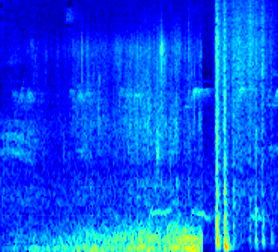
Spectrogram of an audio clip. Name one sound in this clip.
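A bicycle rolls fast over rough, bumpy ground.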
